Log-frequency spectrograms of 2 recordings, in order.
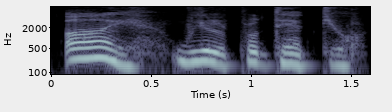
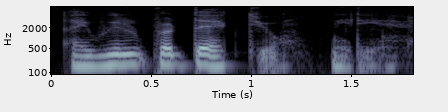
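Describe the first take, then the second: First: Put-on slow, biting Russian-accented promise; angry bite. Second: Put-on calm, soothing Russian-accented promise; serenely. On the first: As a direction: let the anger bite through. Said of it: "couldn't hide the angry bite in her voice". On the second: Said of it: "Varvera said serenely".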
